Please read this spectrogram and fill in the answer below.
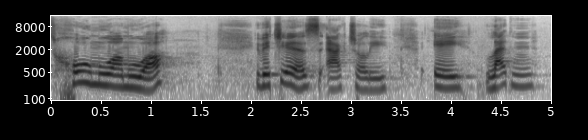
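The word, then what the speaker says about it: ʻOumuamua: If I got it correctly, you're supposed to pronounce it as Oumuamua, which is actually a Latin name, Hawaiian name for first messenger or scout.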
